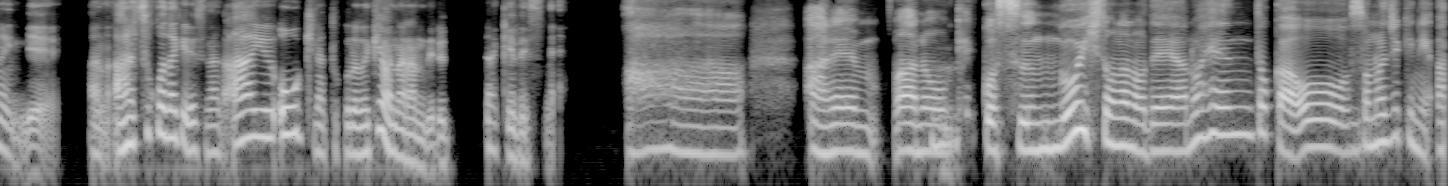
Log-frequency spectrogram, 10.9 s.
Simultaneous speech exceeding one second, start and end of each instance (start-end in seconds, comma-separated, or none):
none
